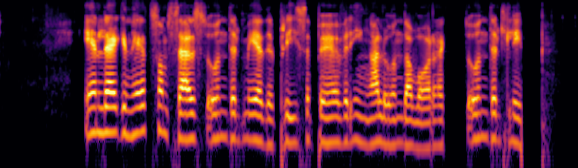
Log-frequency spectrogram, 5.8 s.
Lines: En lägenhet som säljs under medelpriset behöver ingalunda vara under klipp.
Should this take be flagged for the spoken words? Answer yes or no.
no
